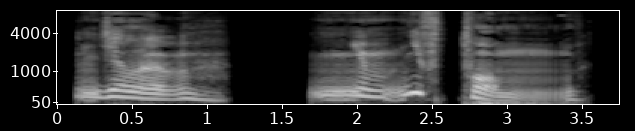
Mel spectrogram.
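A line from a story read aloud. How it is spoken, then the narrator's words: Ghost muttering. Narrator (Russian): пробормотало привидение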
